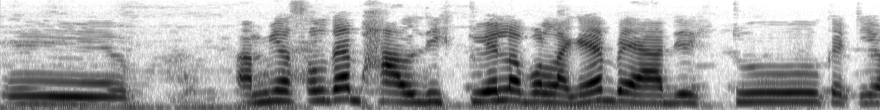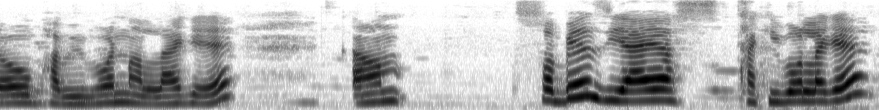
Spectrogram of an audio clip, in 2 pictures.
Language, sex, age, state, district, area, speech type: Assamese, female, 45-60, Assam, Sivasagar, urban, spontaneous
